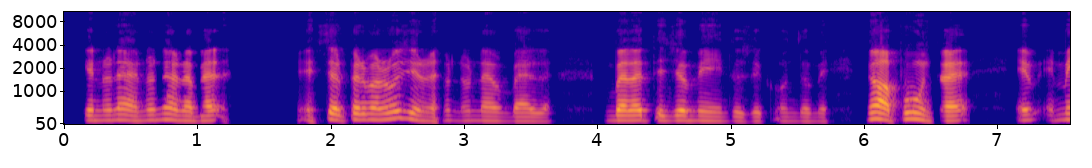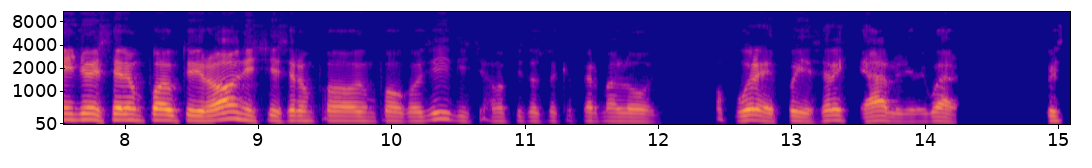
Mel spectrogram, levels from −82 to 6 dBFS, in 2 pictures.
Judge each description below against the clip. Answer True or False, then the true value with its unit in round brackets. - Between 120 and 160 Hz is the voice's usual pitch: True (140 Hz)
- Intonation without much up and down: False (3.8 semitones)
